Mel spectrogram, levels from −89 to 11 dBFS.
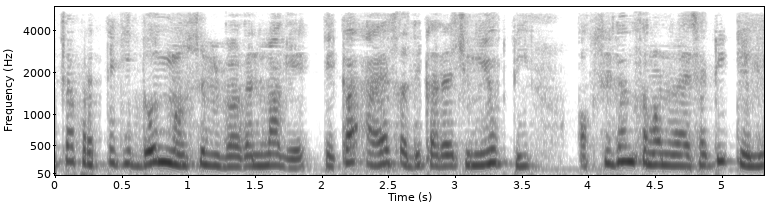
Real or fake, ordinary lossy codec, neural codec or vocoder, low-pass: fake; AAC, 24 kbps; codec, 44.1 kHz, 3.4 kbps, Pupu-Codec; 5.4 kHz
